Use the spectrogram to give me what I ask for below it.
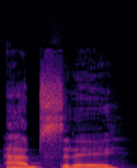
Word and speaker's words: Abcde: It's uh it's abcde e and um it's pronounced like abs today and that's like a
